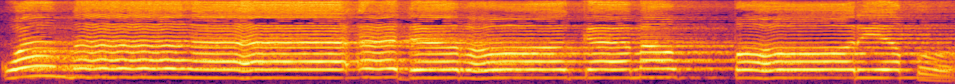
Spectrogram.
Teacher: Ro-nya berharokat fathah adalah ro tafkhim. Cara membacanya dengan mengangkat pangkal lidah.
